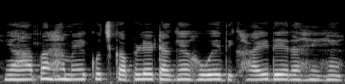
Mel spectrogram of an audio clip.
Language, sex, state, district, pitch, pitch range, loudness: Hindi, female, Madhya Pradesh, Bhopal, 230 Hz, 220-230 Hz, -14 LUFS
